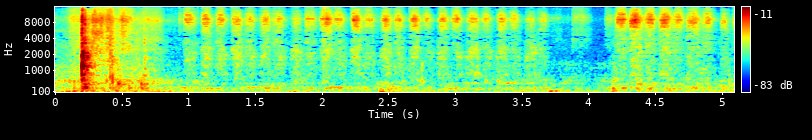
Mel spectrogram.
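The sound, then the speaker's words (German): A pen that is running dry scratches across paper in quick, repeated back-and-forth strokes, fairly soft, with a brief pause before the drawing resumes. No one speaks. “40 malen können wir es jetzt auch nicht mehr. Der Stift malt nicht mehr nehmen wir halt diesen anderen.”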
